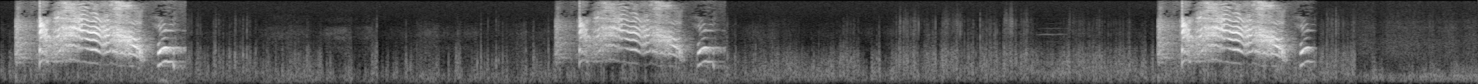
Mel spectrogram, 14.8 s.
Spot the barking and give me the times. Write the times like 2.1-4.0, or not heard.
0.1-1.9, 5.5-7.2, 11.6-13.2.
